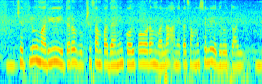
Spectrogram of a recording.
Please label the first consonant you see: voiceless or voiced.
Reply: voiceless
